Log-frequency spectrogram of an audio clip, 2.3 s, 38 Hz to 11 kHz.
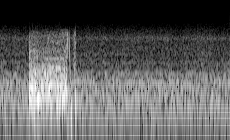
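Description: Steady drone of a Diamond DA40's engine and cabin noise, picked up through the headset intercom. About a third of a second in, a half-second burst comes over the radio, a clipped transmission.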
